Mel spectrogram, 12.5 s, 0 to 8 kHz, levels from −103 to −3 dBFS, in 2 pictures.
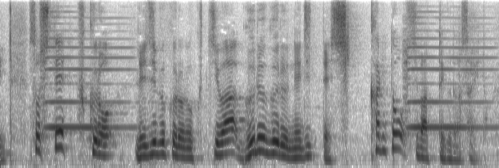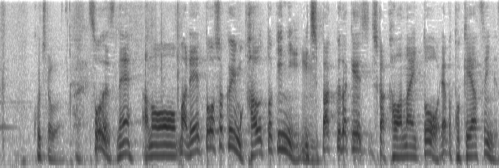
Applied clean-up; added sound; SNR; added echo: none; Bowed string instrument; 9 dB; none.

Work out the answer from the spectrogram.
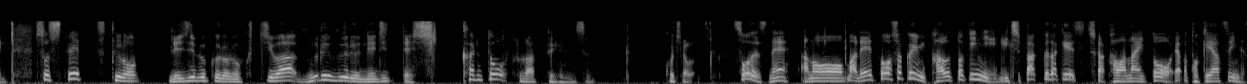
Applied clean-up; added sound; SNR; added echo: neural diffusion model UNIVERSE++.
